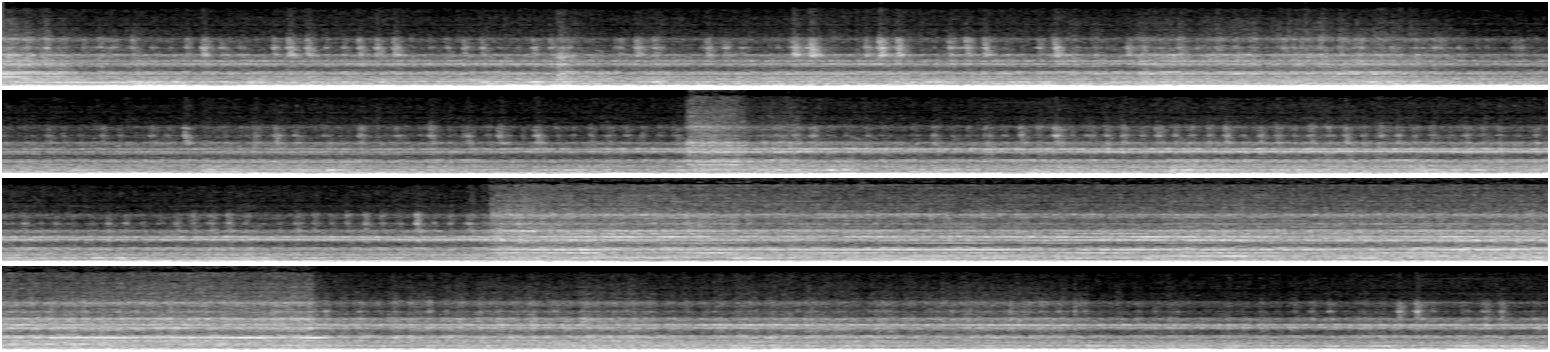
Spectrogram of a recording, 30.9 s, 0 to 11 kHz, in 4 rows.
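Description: Circle sawmill's diesel power unit and drive running steadily with a heavy low rumble. A brighter, higher-pitched hiss joins from about 18 to 25 seconds in.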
